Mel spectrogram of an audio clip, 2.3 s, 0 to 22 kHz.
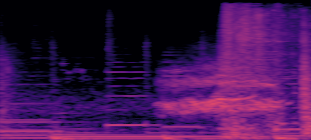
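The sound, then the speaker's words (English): A smuggler's car, its gas tank hit by four shots during a chase at about 60 miles per hour, loses control and hits a sidewalk: the engine roars as tires screech in a long, loud skid, the squeal rising into a harsh, noisy scrape near the end. Intense, with no voices. “Four shots hit the gas tank of the smuggler's vehicle, and the car lost control and hit a sidewalk.”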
